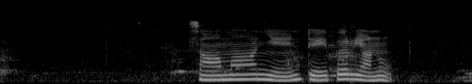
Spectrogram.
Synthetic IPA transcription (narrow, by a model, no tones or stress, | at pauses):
saːmaːnjeːnʈeːpəɾjanu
